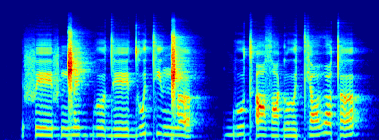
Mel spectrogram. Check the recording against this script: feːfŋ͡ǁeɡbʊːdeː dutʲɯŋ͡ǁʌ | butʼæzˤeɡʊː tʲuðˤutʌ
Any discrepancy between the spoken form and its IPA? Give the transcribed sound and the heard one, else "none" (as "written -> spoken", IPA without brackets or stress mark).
ɯ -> u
